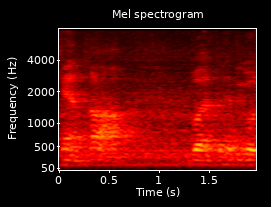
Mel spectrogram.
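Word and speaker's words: Cần Thơ: Could not get a flight from there directly into the town where Hai lived, the town of Can Tho, where they would pronounce it Can Ta.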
